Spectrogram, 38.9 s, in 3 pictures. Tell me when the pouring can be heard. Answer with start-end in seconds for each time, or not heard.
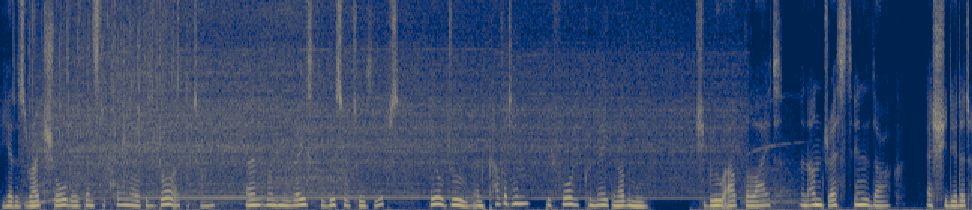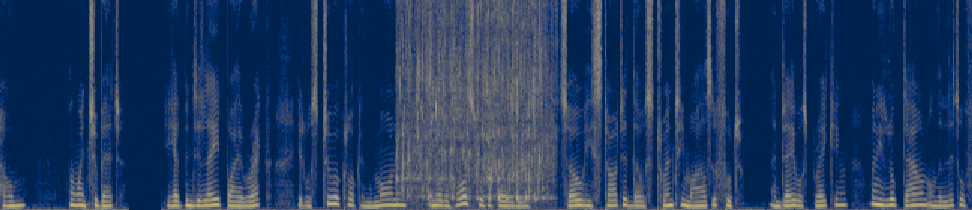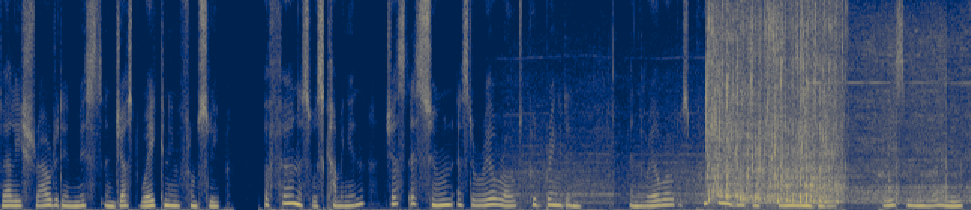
0.3-2.4, 18.2-20.4, 35.3-37.2.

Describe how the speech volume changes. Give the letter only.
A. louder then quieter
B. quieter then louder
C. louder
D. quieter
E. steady
E.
